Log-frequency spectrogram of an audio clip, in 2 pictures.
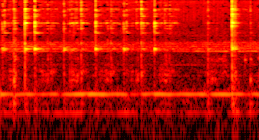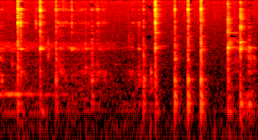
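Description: A spoon stirring in a mug, clinking against its sides many times in quick succession; the clinks grow sparser toward the end.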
